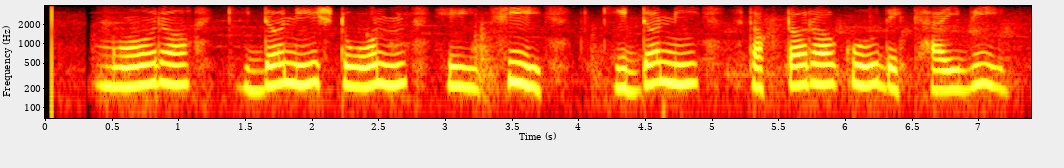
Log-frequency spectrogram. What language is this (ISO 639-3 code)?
ori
